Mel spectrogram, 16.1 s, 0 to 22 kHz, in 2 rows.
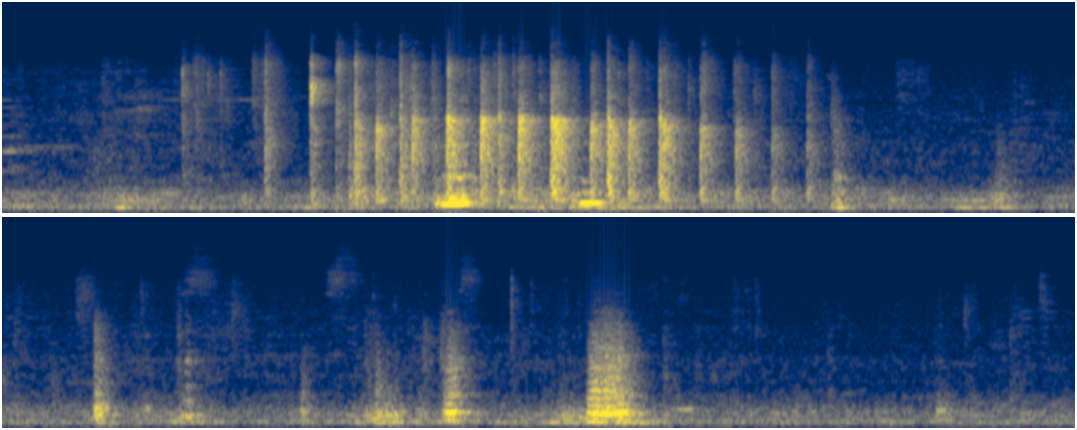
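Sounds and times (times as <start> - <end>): small audience clapping: 1.3 - 6.4.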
